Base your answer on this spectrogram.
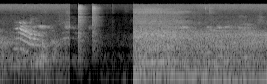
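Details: Street cat meowing outdoors: a few short, rising-then-falling harmonic meows in the first second, followed by a sharp break and then steady low rumbling noise, like traffic or wind.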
